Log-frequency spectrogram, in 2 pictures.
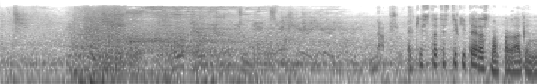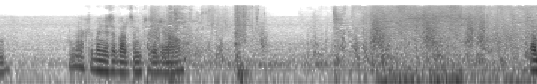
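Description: Magic spells whoosh and shimmer.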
